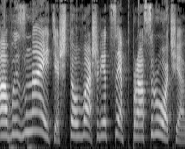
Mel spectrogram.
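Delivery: slow, loud, strict head-teacher voice.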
